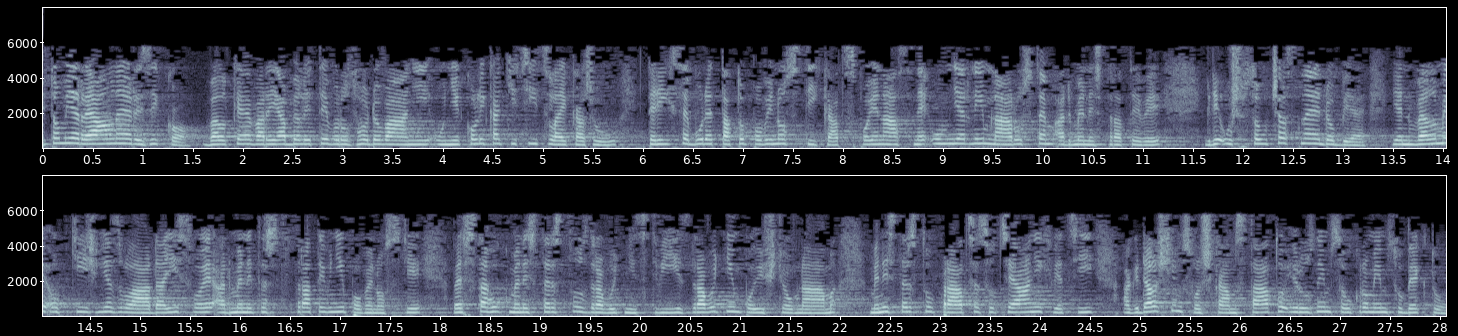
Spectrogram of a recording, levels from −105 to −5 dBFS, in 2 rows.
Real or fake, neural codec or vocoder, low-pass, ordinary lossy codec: real; none; 7.2 kHz; MP3, 24 kbps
